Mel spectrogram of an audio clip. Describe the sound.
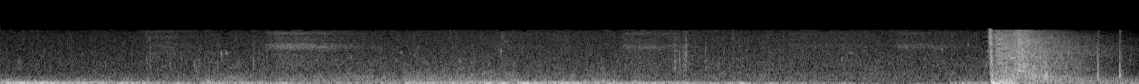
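A single sharp, loud rifle shot in a video game, fired at an enemy in a window, cracks near the end after a long stretch of low, windy ambient rumble.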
